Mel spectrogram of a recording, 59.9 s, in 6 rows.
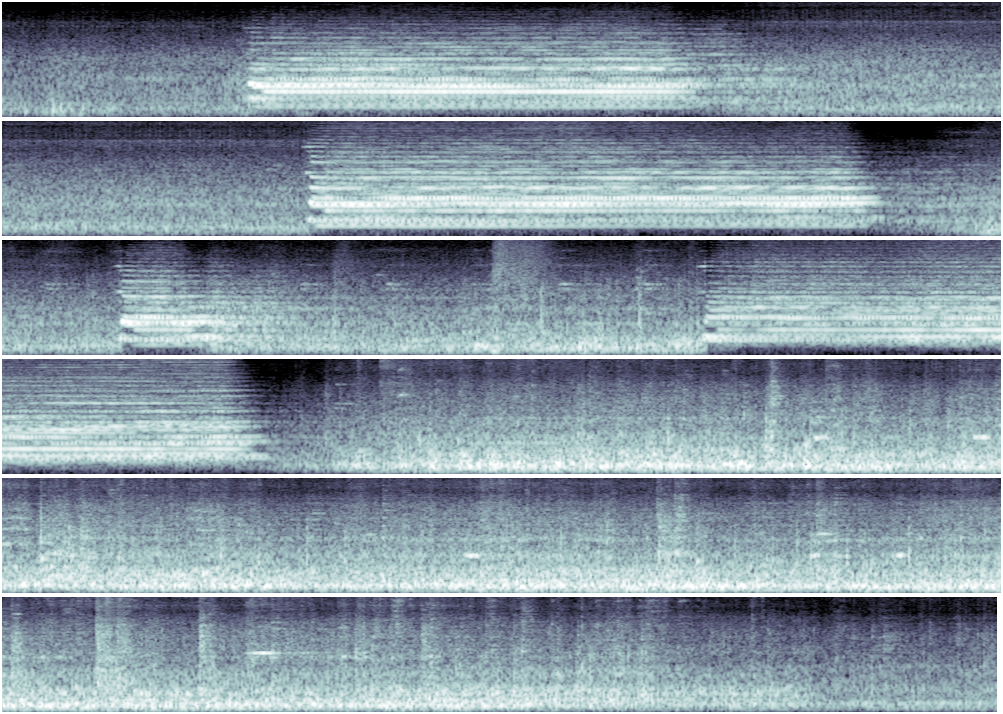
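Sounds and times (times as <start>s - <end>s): train horn blasts: 2.4s - 8.0s, 13.0s - 19.6s, 21.1s - 23.0s, 27.0s - 32.8s, 39.8s - 40.8s
train wheels clacking over rail joints: 19.8s - 30.6s, 32.9s - 59.9s.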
